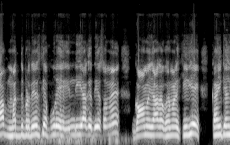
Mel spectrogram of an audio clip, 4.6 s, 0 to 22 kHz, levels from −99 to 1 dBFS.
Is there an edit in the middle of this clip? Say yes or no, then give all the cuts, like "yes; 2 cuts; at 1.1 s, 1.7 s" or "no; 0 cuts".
no; 0 cuts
